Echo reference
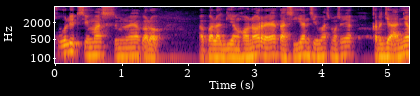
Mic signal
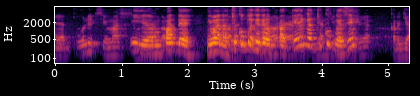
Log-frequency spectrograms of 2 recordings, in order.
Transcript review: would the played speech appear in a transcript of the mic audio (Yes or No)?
Yes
